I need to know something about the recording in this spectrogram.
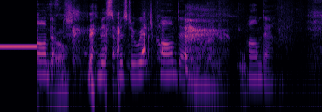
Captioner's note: laughing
